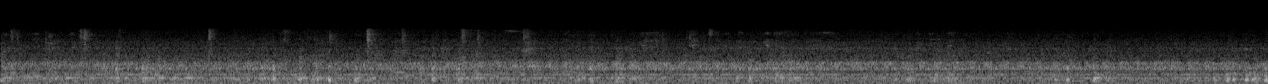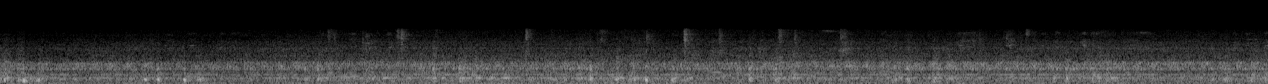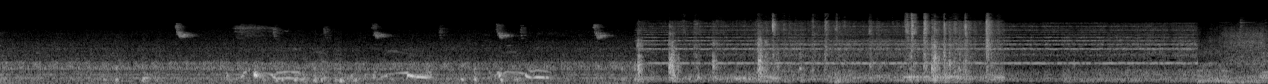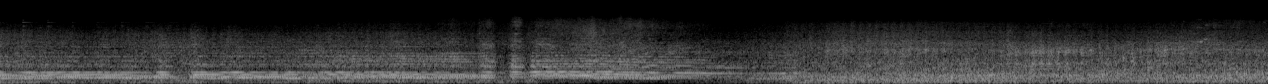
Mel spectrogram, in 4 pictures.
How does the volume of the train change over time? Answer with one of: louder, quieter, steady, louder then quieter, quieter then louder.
steady.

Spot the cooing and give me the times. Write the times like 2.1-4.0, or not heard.
27.1-35.5.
